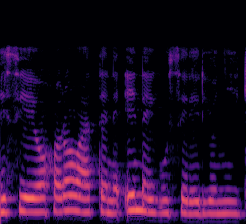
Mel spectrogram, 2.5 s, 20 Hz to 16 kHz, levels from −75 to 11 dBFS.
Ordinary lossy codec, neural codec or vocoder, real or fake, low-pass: none; none; real; 7.2 kHz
